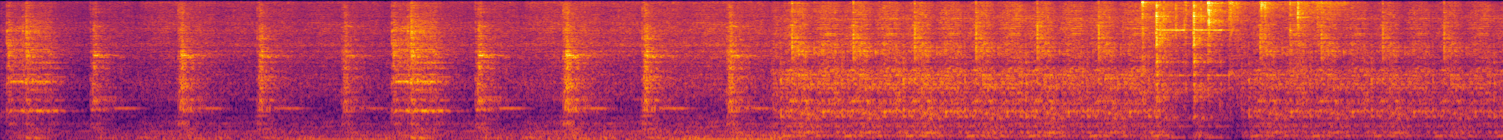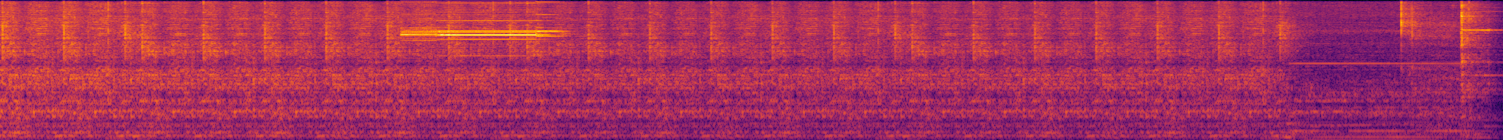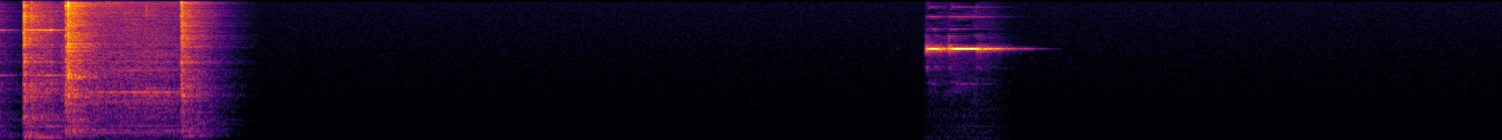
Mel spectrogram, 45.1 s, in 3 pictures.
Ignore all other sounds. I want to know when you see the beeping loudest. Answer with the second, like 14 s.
40 s.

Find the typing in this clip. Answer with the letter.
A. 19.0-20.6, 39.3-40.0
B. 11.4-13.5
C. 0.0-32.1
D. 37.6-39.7
B.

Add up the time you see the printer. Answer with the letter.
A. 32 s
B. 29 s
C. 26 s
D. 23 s
A.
